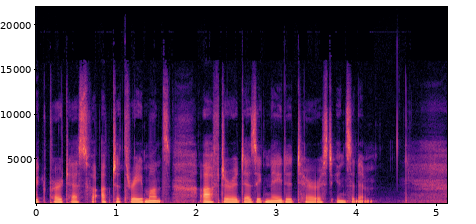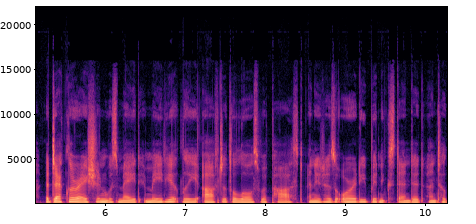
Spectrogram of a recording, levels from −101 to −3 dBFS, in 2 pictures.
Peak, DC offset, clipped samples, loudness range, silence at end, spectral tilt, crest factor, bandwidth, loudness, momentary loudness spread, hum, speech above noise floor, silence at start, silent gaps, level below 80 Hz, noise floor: -4 dBFS; under 0.1%; under 0.1%; 4 LU; 0 s; -5.5 dB/octave; 20 dB; 14 kHz; -25 LUFS; 8 LU; none; 26 dB; 0 s; none; -50 dBFS; -51 dBFS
